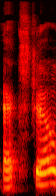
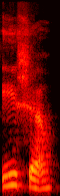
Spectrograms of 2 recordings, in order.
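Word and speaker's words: Ixchel: was saying it wrong I was saying X Shel but in this culture it's eell eell is a a Mayan goddess Moon Goddess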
